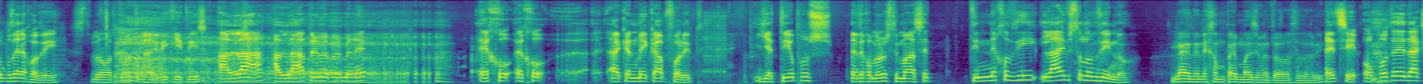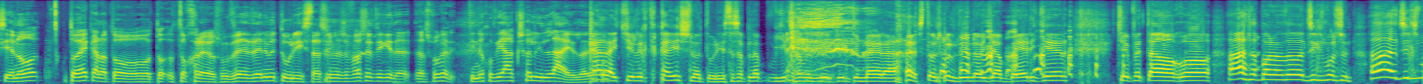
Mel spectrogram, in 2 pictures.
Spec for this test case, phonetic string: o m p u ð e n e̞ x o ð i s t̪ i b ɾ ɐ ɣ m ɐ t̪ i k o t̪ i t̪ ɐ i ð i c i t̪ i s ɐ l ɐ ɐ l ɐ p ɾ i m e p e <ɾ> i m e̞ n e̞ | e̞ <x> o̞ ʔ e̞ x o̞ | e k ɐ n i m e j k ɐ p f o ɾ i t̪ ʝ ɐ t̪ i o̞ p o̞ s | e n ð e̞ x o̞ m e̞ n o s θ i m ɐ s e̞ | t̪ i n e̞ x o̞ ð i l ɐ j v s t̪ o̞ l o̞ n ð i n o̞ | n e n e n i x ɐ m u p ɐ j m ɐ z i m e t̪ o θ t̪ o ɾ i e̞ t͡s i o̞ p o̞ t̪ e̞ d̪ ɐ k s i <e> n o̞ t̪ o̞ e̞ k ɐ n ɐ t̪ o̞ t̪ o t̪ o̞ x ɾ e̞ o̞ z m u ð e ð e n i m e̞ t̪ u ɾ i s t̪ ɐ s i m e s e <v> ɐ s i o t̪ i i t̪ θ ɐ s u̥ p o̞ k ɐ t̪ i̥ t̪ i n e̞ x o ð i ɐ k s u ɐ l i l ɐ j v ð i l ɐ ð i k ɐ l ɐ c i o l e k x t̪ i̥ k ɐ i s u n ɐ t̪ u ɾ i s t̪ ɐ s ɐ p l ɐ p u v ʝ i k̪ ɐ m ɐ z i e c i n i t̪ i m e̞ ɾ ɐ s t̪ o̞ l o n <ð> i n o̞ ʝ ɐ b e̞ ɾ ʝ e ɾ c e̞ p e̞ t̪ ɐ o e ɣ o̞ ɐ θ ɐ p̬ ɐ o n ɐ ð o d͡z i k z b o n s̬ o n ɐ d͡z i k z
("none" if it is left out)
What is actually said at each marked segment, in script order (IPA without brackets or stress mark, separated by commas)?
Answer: ɾ, x, e, f, ð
